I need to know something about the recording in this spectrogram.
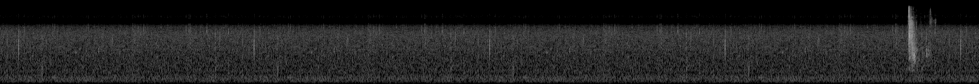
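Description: Steady rain falls and patters.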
